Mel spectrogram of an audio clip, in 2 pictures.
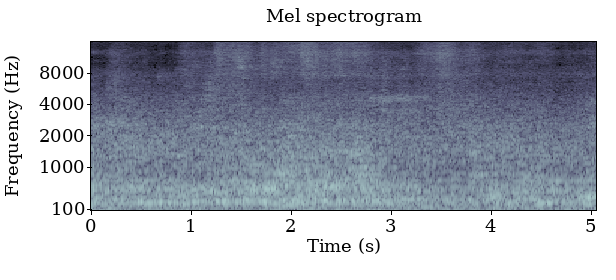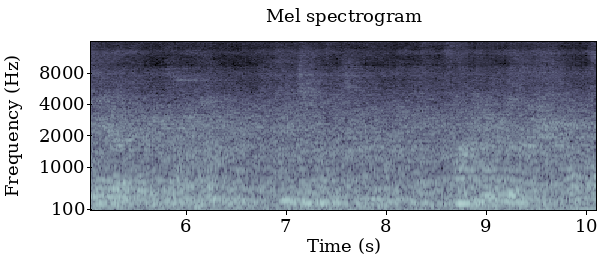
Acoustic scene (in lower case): subway station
